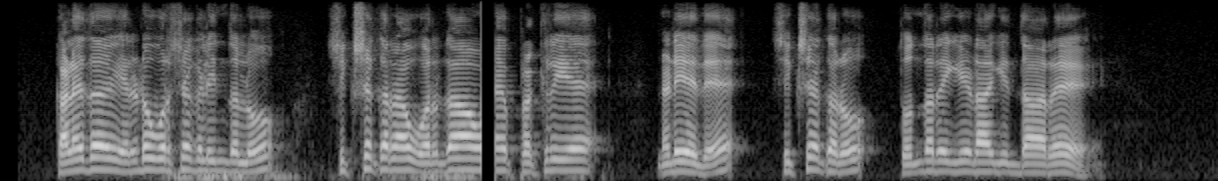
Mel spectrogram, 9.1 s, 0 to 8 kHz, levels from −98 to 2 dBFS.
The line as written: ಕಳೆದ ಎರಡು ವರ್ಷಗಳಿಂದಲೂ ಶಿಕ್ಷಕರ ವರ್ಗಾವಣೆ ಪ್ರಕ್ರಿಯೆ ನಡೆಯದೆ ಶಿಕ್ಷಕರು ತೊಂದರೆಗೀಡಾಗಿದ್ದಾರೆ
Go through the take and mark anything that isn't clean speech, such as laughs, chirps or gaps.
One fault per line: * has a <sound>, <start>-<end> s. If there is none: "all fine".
* has a dropout, 3.6-3.7 s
